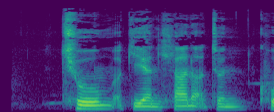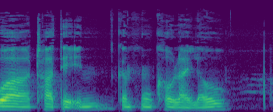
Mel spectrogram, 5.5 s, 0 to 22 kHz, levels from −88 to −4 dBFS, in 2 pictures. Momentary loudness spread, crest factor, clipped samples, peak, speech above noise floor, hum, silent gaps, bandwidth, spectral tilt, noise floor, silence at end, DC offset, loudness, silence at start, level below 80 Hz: 14 LU; 22 dB; under 0.1%; -6 dBFS; 34 dB; none; none; 16 kHz; -3.5 dB/octave; -62 dBFS; 0.5 s; under 0.1%; -27 LUFS; 0.65 s; -74 dBFS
